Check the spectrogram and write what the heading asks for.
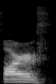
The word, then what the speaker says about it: Favre: I spelled it Favre. It's Favre. Favre. You spell it like fava beans.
